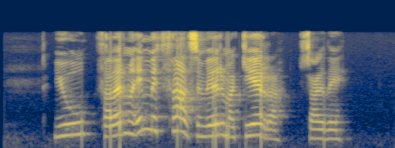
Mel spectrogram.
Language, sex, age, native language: Icelandic, female, 40-49, Icelandic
